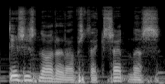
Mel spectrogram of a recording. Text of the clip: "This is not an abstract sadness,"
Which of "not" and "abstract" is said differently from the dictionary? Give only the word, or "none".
abstract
